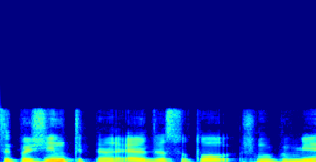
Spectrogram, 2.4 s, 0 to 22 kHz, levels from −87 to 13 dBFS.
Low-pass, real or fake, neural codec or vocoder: 7.2 kHz; fake; codec, 16 kHz, 1 kbps, FunCodec, trained on Chinese and English, 50 frames a second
